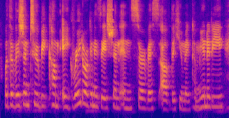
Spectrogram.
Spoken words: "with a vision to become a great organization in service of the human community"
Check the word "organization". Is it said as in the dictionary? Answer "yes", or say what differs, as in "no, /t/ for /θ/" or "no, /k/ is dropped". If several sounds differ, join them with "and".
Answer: yes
